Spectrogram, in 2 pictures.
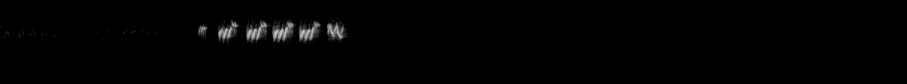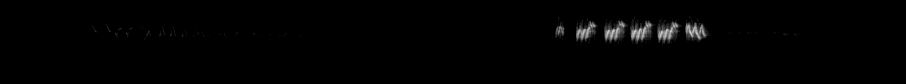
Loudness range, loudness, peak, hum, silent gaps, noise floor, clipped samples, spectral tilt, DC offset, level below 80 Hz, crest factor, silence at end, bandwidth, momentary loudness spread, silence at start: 7 LU; -13 LUFS; 0 dBFS; none; none; -80 dBFS; under 0.1%; 12 dB/octave; under 0.1%; under -90 dBFS; 22 dB; 2 s; 9.8 kHz; 20 LU; 2 s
